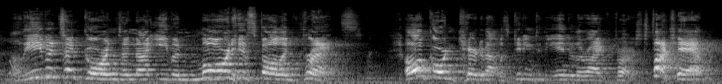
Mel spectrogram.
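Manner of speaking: loud, heated outrage at a rival; bitter rant. Acted. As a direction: rail against him, building to a curse. Ranting about hated rival Gordon.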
